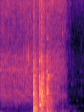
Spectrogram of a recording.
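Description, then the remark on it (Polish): A short burst of running water splashes as something is rinsed with plain water and no chemical cleaners, loud for about half a second before it stops, leaving only faint background noise. “Pozostało mi tylko spłukać.”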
